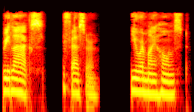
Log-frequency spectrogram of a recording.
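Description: A woman voicing an ancient, cultured and menacing entity in a storybook reading, speaking in an even, measured, softly spoken way. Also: very deep voice, gravelly, full character voice. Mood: menacing, amused.

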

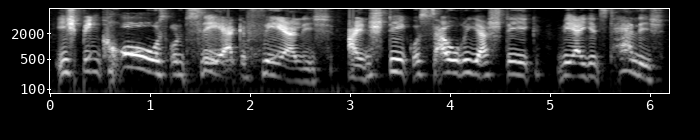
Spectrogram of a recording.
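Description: A big, grumpy young male dinosaur from a children's picture book, played by a woman. He growls and huffs in a gruff, impatient way, pitched a touch high and drawn out slowly. His voice rises and falls with lively swings.

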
